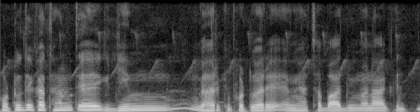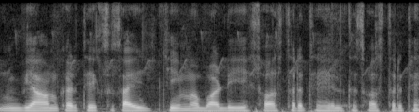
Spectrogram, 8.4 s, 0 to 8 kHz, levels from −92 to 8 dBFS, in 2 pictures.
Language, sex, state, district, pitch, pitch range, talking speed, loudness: Chhattisgarhi, male, Chhattisgarh, Rajnandgaon, 125 Hz, 120-135 Hz, 195 wpm, -17 LUFS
